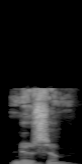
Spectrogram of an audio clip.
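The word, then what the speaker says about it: Newsom: If Gavin Nuome let the water come down, see the way I pronounced his name properly for a change.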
